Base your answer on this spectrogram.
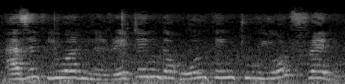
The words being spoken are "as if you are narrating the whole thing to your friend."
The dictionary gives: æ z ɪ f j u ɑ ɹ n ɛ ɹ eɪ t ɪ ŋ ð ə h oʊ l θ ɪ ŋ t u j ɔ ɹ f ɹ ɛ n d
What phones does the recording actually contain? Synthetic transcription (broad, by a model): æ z ɪ f j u ɑ ɹ n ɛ ɹ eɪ t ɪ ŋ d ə h oʊ l t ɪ ŋ t u j ɔ ɹ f ɹ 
